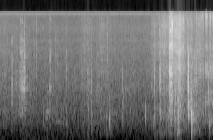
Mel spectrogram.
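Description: Paper bags and newspapers rustling and crinkling as a cat shifts around inside them: faint scattered rustles at first, then louder, busier crackling in the last second.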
